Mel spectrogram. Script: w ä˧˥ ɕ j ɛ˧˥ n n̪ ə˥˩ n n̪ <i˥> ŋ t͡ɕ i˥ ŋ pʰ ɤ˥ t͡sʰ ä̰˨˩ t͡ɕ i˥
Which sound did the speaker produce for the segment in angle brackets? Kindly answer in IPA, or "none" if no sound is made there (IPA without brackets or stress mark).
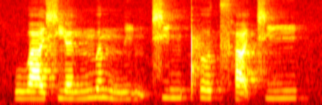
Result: ḭ˨˩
